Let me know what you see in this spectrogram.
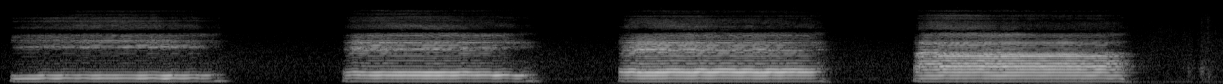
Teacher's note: close e a a a okay from close to open but they are all front vowels and they are all lateral vowels lateral meaning that the lips are spread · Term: front lateral vowels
